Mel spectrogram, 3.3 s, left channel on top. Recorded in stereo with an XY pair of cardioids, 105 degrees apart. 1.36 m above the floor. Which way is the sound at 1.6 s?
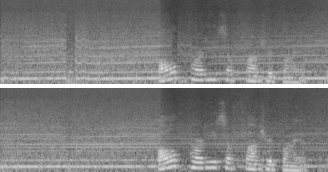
45° right.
